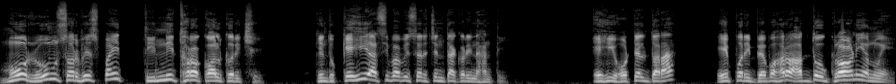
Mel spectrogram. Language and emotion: Odia, angry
